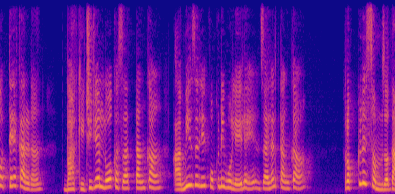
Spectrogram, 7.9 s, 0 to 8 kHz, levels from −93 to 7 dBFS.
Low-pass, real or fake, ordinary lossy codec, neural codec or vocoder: none; fake; none; codec, 16 kHz, 0.8 kbps, ZipCodec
